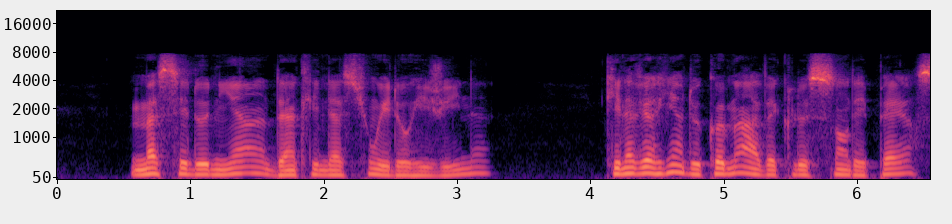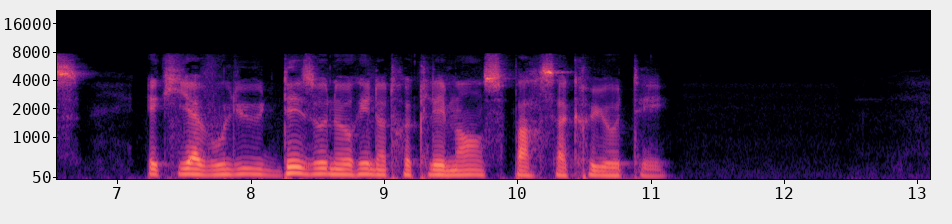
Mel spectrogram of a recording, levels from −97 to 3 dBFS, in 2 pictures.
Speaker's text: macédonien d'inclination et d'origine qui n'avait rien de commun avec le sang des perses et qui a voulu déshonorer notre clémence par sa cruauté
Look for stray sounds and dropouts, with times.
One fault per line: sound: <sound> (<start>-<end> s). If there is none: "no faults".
no faults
